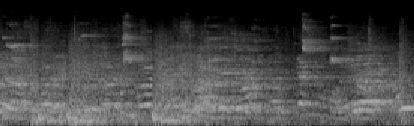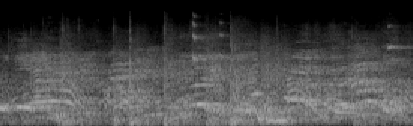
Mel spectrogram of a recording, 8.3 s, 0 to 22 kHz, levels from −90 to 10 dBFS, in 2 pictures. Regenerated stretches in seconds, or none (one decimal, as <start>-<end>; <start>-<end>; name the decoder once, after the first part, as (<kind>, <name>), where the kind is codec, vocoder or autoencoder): none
